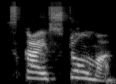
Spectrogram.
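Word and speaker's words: Schistosoma: फिर आता है स्कीस्टो, एक सेकेंड, स्काइस्टोमा। ठीक है, इसको हम बोलते हैं, कुछ बच्चों को स्पेलिंग समझ नहीं आ रही होगी, रुक जाओ, SCHISCO, स्काई स्टोमा।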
